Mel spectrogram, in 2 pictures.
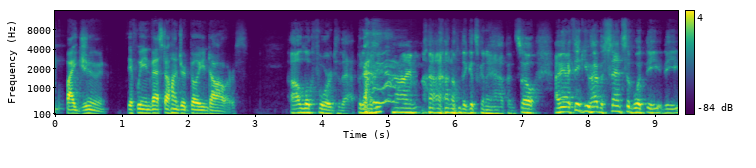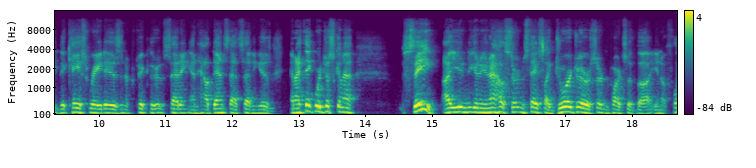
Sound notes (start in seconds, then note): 4.6 laughs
